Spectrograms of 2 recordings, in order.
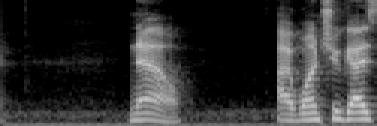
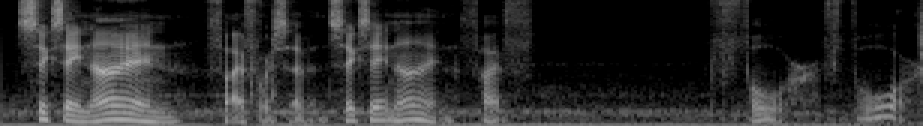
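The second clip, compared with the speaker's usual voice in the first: muttered code; 10 dB quieter, slower than usual. Shown as a demonstration. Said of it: "repeats code to self".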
